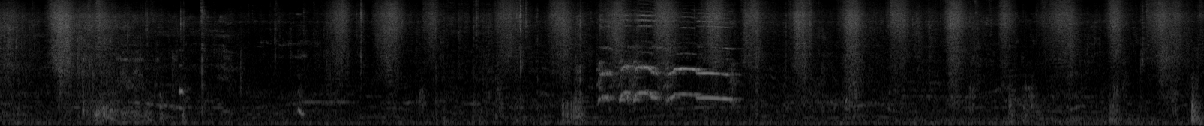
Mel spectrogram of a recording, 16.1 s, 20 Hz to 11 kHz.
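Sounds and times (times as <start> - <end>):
faint scratchy strokes: 4.4 - 15.9
rooster crowing: 8.0 - 9.9.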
